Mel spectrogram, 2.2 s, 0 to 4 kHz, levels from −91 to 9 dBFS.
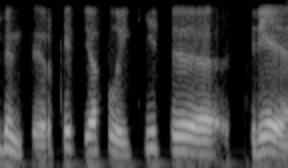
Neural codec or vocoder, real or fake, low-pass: none; real; 3.6 kHz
